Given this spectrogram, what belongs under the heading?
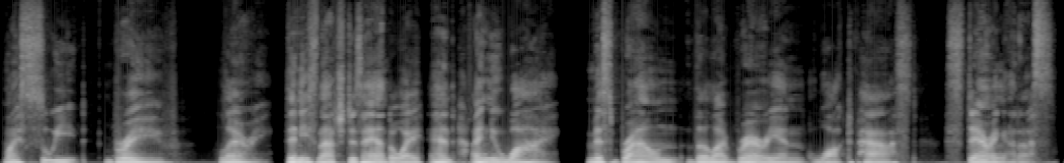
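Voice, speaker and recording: Male narrator for dramatic first-person fiction. Lowish register, unhurried delivery, very varied intonation. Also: darkish tone.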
